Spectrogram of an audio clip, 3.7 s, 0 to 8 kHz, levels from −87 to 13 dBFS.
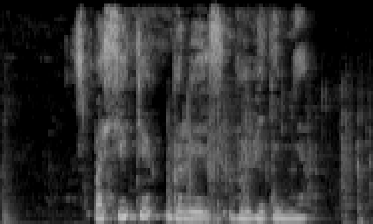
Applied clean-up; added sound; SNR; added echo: classical method WPE with log-MMSE.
